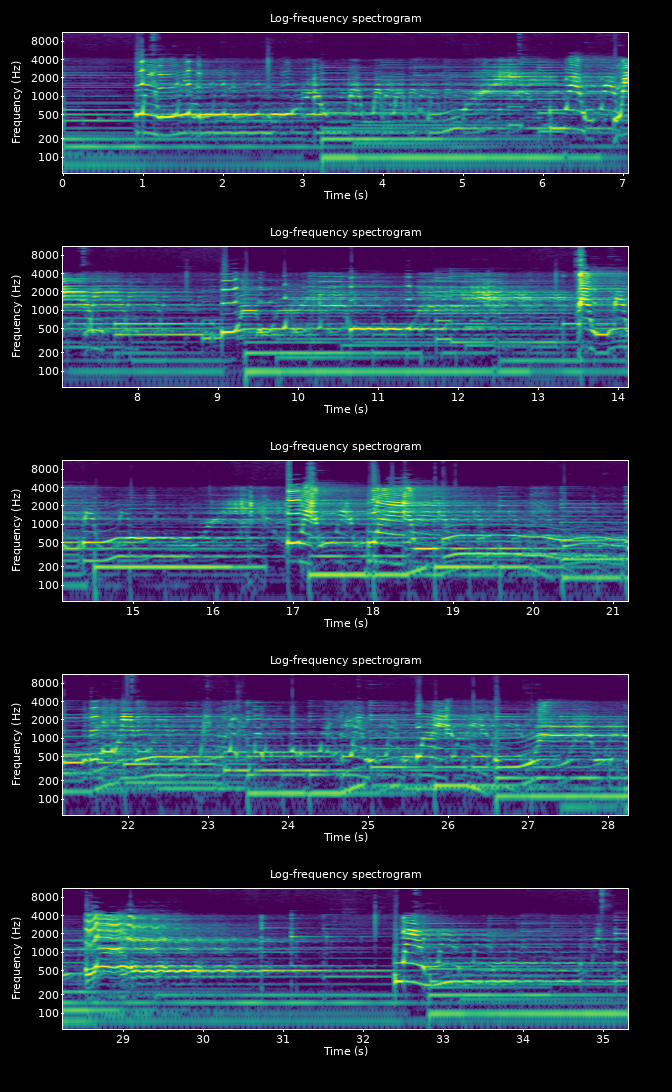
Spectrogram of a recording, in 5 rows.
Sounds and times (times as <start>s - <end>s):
Electric guitar: 0.0s - 35.3s
Rock music: 0.0s - 35.3s.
